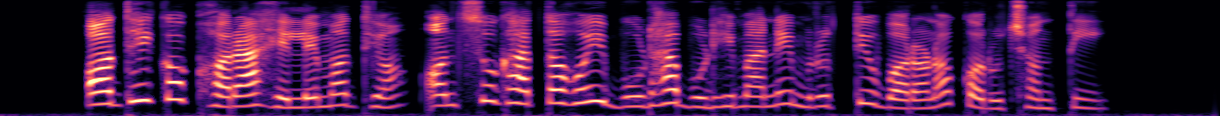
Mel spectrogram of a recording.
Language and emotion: Odia, neutral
